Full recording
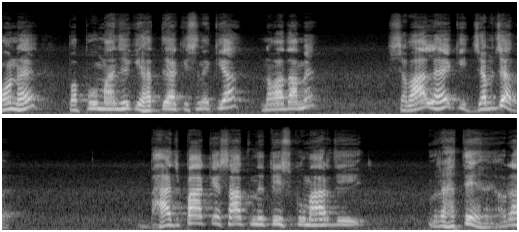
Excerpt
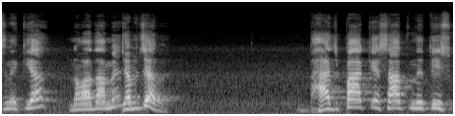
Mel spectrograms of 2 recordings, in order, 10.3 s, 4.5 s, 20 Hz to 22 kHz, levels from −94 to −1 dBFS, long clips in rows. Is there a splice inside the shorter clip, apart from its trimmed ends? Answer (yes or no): yes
